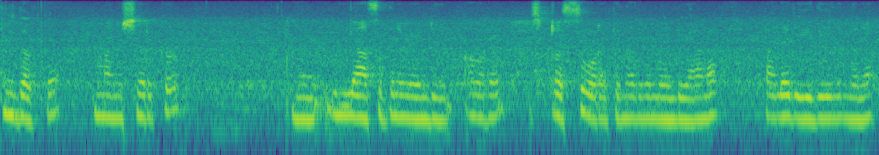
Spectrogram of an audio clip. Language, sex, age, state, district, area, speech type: Malayalam, female, 45-60, Kerala, Alappuzha, urban, spontaneous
